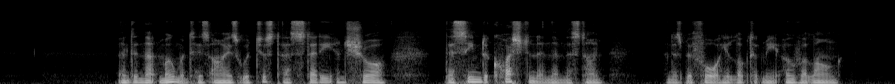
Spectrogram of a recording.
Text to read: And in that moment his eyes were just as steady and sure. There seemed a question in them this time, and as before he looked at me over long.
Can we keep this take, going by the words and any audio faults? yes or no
yes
